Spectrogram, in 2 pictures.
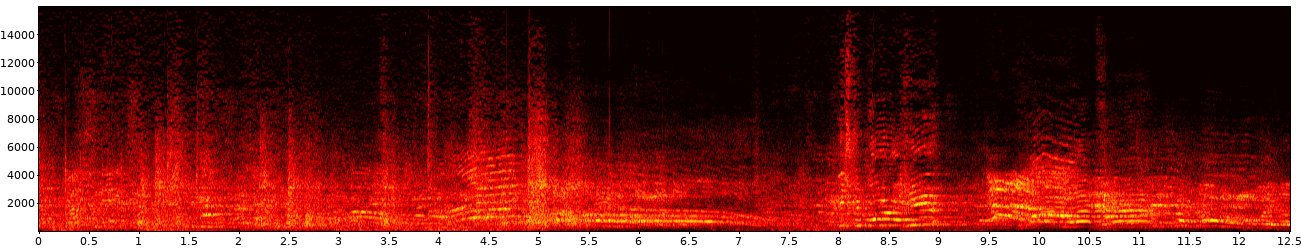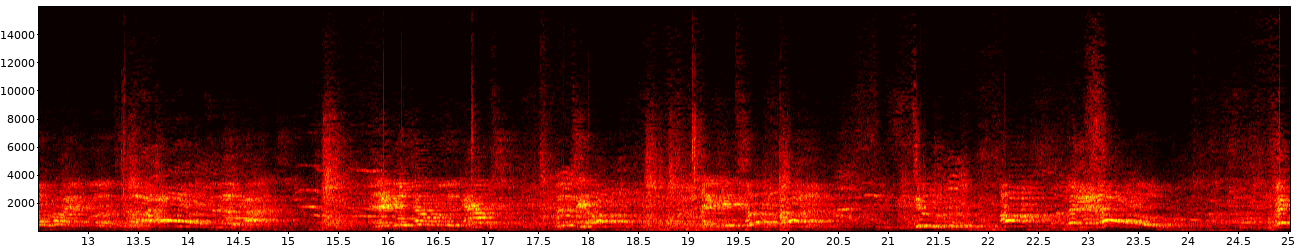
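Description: A crowd of spectators cheers and shouts loudly in an echoing hall.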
